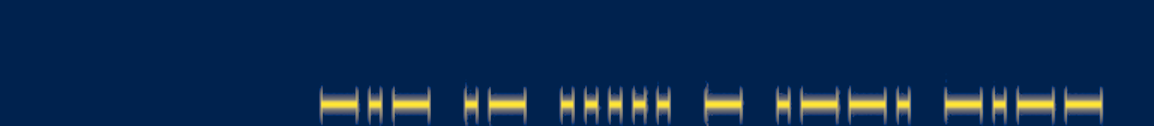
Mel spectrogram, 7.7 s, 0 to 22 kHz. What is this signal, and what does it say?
Morse code, heard as a keyed tone, about 15 wpm, 700 Hz. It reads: KA5TPY
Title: USA Call Signs - 6 Characters - Repeated 3x - 15wpm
